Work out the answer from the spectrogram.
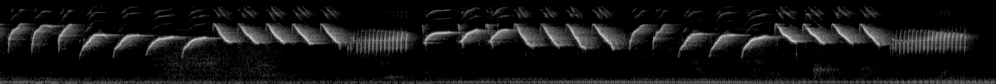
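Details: Canary song used to stimulate other canaries to sing: series of loud rising whistled notes repeated about every quarter second, alternating with falling sweeps and buzzy trills, continuous phrases with a low hum beneath.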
